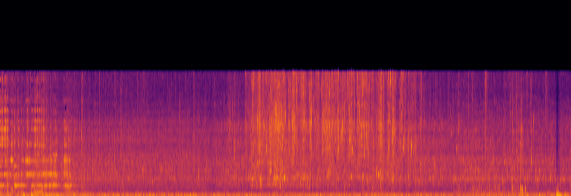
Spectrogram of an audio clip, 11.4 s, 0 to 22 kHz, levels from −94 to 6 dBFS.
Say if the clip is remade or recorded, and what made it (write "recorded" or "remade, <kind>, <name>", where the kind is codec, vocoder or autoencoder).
recorded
